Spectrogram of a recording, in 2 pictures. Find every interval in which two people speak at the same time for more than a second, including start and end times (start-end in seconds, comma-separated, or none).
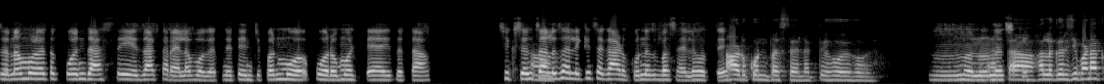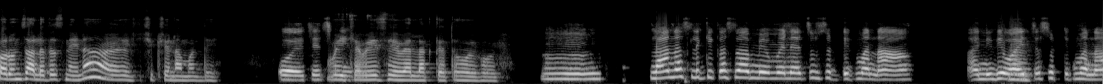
none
